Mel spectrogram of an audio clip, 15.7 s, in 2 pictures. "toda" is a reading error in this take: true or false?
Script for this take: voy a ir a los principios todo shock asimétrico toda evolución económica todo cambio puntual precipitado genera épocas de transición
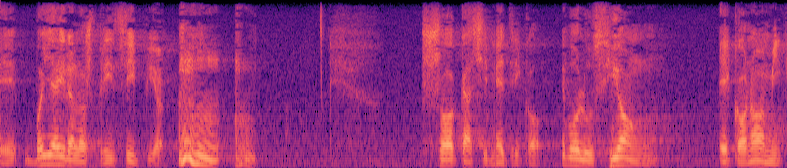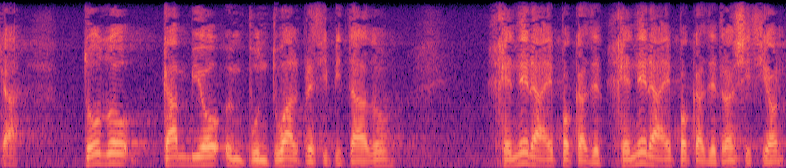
true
